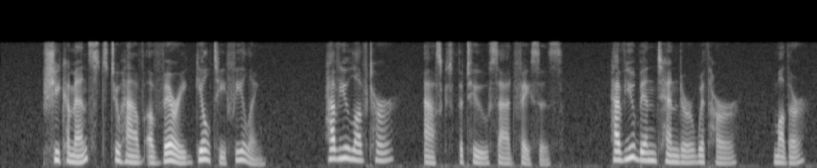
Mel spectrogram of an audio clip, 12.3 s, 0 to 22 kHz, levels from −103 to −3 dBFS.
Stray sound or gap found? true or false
false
